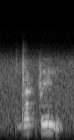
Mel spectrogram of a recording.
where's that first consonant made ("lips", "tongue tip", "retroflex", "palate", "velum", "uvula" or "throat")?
tongue tip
